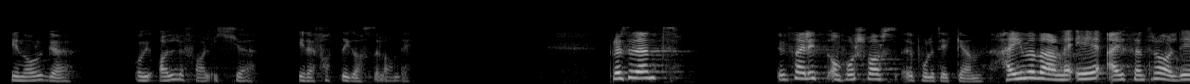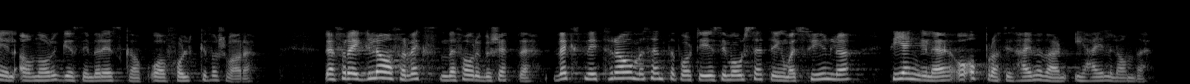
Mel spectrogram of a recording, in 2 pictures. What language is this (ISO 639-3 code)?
nno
